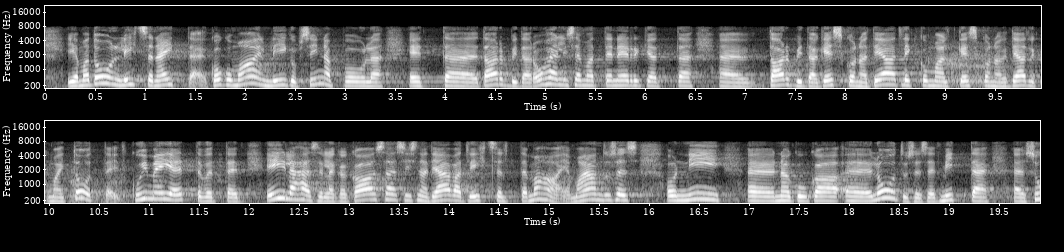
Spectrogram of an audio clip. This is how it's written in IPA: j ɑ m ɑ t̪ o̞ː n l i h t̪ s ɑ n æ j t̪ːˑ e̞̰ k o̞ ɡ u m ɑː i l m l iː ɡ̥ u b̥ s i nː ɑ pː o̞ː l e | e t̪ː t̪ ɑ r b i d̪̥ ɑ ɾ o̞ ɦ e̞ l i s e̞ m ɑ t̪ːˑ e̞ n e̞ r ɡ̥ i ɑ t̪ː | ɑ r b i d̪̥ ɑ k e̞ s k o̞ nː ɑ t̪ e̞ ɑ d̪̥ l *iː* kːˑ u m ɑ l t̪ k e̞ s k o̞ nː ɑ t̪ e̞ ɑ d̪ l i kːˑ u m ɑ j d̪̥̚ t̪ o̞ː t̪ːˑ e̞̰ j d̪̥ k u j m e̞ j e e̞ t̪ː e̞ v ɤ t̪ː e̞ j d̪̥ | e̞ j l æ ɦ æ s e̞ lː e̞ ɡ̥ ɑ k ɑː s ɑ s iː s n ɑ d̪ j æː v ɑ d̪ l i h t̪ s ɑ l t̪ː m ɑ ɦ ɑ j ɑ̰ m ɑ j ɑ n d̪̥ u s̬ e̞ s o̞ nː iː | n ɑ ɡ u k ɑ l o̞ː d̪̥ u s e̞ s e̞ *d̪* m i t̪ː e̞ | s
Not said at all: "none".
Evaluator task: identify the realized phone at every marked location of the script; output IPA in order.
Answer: i, t̪

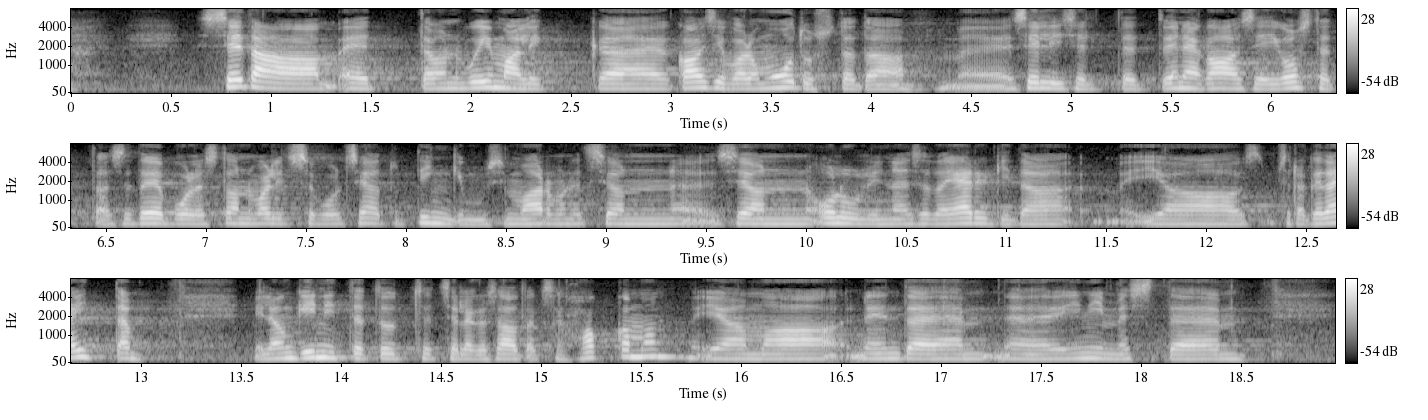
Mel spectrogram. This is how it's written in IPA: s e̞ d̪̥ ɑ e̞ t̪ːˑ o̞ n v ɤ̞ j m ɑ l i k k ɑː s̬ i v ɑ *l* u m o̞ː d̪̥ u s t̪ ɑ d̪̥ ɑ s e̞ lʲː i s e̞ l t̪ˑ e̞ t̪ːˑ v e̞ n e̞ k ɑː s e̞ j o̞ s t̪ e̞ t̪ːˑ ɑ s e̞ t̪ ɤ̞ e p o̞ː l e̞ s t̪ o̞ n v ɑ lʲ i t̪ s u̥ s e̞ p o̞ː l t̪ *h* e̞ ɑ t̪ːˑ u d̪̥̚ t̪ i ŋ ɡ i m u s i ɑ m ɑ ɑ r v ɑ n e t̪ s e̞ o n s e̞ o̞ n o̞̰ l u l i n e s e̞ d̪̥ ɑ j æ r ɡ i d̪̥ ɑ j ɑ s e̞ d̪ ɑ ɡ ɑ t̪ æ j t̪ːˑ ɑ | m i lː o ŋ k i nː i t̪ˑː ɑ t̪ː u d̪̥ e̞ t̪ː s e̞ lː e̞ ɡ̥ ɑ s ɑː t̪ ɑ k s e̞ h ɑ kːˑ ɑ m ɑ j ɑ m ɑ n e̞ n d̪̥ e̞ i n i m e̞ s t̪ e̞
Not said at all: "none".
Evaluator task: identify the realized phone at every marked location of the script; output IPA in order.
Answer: ɾ, s

